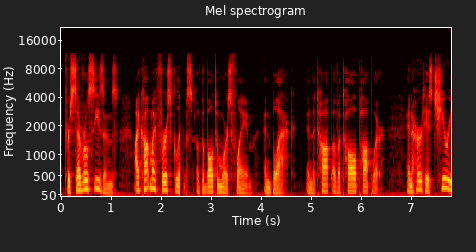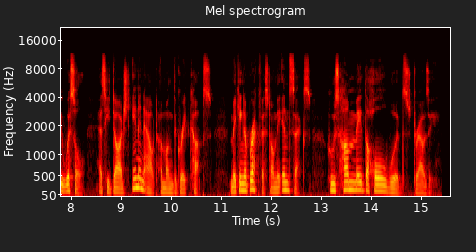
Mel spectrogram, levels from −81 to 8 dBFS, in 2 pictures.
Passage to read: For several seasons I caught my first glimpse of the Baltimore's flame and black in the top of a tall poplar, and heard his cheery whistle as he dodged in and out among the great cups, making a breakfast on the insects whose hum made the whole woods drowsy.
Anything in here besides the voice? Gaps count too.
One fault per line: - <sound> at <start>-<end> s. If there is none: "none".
- dropout at 2.4-2.4 s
